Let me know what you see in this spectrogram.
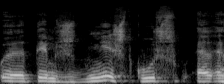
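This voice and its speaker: A man talks in a dark, mellow tone. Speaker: former Olympic athlete and association president. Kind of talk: panel discussion. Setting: studio.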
